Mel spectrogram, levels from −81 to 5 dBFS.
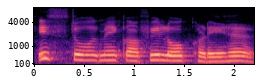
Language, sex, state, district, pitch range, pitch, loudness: Hindi, female, Punjab, Fazilka, 200-235 Hz, 220 Hz, -13 LUFS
